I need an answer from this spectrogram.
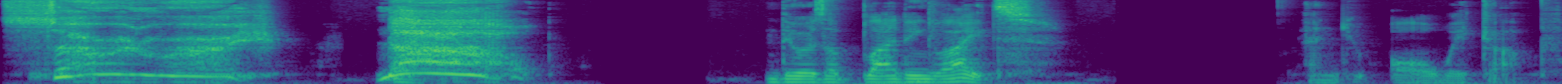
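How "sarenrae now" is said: high-pitched booming call with drawn-out "now". Narrating a game scene, the storyteller voices a character calling out in a booming voice. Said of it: "He calls out in a booming voice".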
